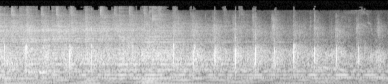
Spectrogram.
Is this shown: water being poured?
no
